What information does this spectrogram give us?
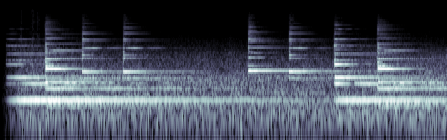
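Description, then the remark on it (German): Church bells ring out in a steady peal, about seven loud strikes over a sustained humming resonance, each stroke leaving a long shimmering decay; no voices are present. “Doch auch in Island schlagen die Kirchenglocken nicht überall auf die gleiche Weise wie in Reykjavik.”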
